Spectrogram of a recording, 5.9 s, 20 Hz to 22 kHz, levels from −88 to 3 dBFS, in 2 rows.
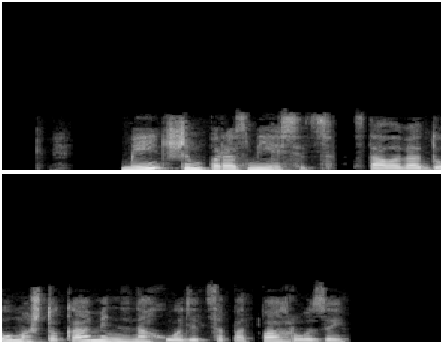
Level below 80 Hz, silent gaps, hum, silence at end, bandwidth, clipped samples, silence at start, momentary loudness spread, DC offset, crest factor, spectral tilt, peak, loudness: -62 dBFS; 2.29-2.33 s; none; 0.65 s; 7.6 kHz; under 0.1%; 0.8 s; 11 LU; under 0.1%; 14 dB; -5.5 dB/octave; -2 dBFS; -17 LUFS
